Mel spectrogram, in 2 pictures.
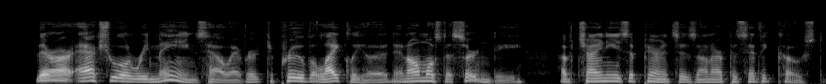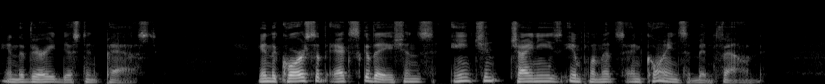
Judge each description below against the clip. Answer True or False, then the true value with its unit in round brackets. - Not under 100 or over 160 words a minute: True (140 wpm)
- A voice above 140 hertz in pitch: False (125 Hz)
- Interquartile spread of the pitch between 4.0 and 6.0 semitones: True (4.5 semitones)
